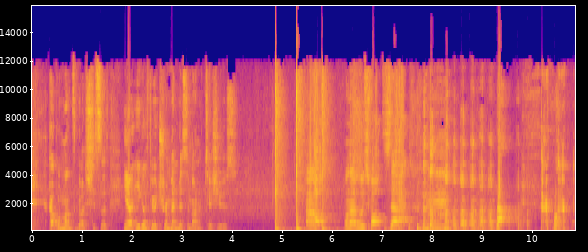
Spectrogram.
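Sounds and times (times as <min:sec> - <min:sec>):
speech: 0:00.4 - 0:04.1, 0:05.5 - 0:10.7
laughter: 0:07.5 - 0:10.8
dog barking and yipping: 0:09.3 - 0:09.7.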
